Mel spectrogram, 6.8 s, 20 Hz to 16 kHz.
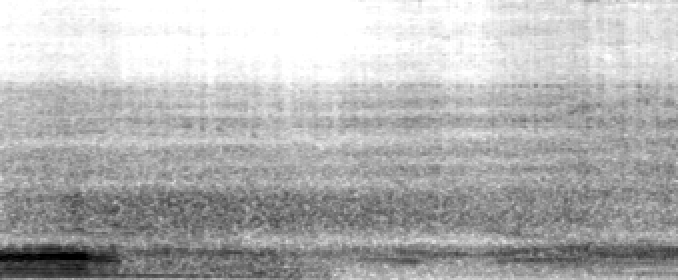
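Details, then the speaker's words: Hammerhead 110cc Chinese go-kart, sat almost a year, after carburetor cleaning, new battery and drive sprocket: short rev then light, steady idle with no misses or stalling, starting right up; normal idle. "It started right up. Yeah, got the carb cleaned out. It's firing right up. No problem now."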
